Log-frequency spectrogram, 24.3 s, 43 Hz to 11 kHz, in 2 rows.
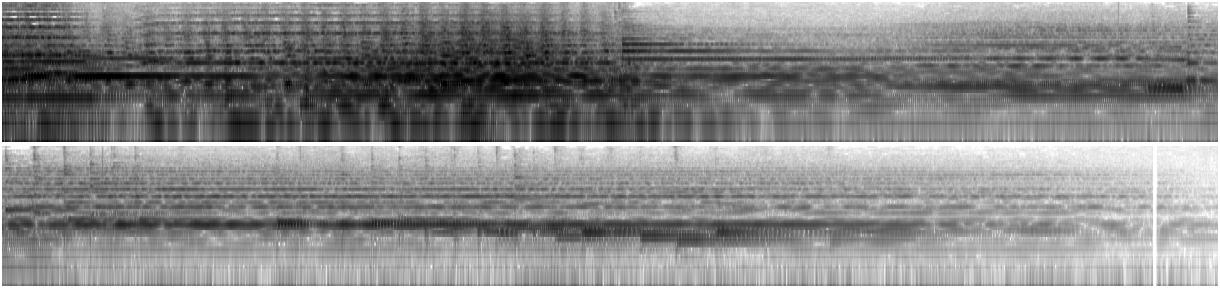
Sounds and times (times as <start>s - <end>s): Music: 0.0s - 24.3s.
